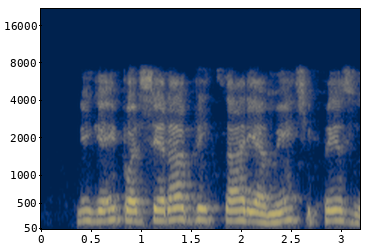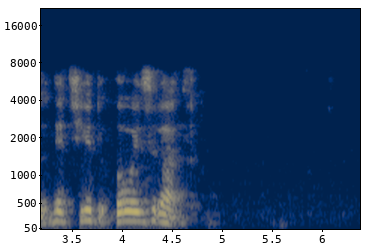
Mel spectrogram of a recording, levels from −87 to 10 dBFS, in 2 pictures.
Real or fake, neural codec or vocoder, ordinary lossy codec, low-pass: fake; vocoder, 24 kHz, 100 mel bands, Vocos; Opus, 24 kbps; 7.2 kHz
